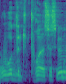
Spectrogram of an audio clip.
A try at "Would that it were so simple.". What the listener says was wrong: No, you seem to be lingering. It's interminable, the were. I'm wondering when it'll end. And we shouldn't be wondering, should we?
